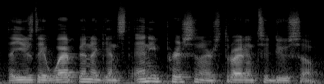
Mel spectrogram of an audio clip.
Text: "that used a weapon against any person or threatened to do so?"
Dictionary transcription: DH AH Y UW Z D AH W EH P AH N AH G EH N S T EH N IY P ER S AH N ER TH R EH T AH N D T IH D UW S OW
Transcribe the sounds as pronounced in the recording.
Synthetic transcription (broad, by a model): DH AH Y UW Z D AH W EH P AH N AH G EH N S T EH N IY P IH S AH N ER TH R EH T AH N T IH D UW S OW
